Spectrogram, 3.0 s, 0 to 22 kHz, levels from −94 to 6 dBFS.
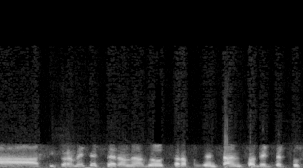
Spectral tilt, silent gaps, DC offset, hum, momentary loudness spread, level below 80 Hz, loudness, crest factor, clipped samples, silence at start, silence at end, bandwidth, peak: -7 dB/octave; none; under 0.1%; none; 6 LU; -48 dBFS; -20 LUFS; 16 dB; under 0.1%; 0 s; 0 s; 6 kHz; -4 dBFS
